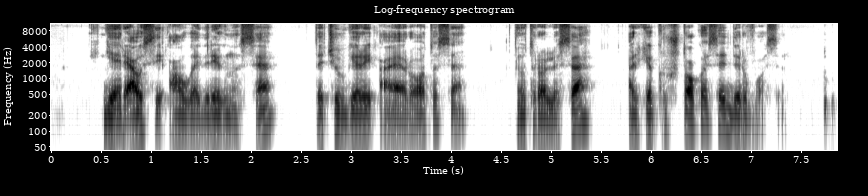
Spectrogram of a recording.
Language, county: Lithuanian, Vilnius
